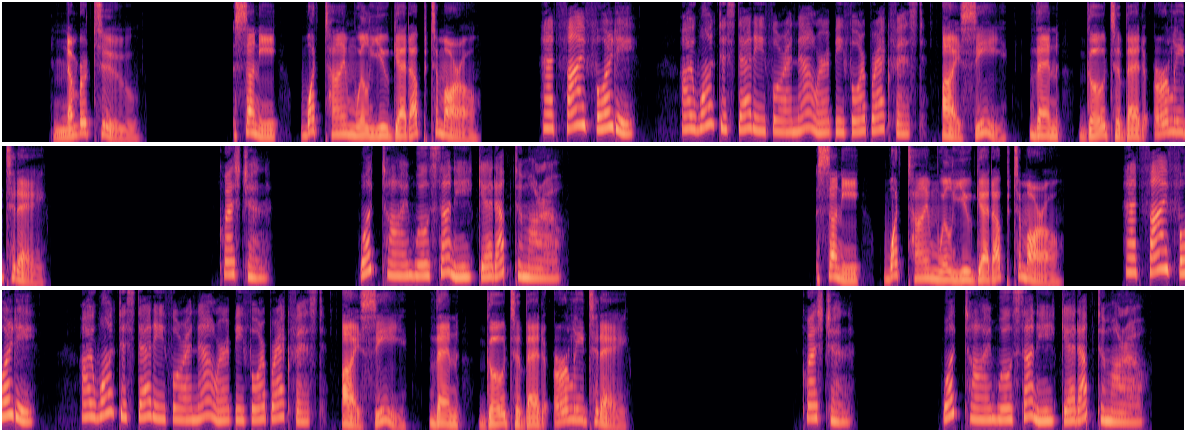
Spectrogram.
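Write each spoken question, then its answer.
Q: What time will Sunny get up tomorrow?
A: At 5:40.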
